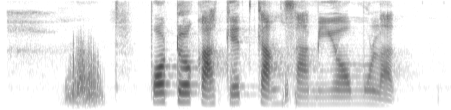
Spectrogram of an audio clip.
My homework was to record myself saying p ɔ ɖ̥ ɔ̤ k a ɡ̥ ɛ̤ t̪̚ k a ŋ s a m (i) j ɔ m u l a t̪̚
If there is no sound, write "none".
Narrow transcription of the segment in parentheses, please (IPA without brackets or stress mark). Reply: i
